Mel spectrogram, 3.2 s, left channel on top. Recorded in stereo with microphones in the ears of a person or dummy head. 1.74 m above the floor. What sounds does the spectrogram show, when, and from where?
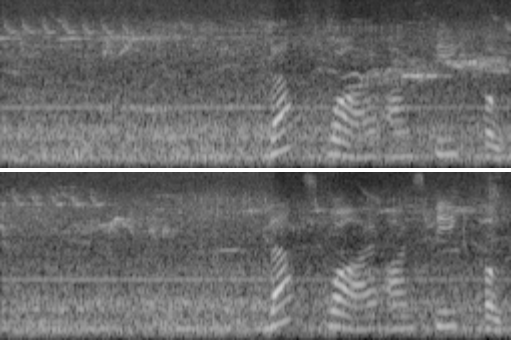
1.6 s a woman speaking: 15° right (ahead or behind), 1.0 m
